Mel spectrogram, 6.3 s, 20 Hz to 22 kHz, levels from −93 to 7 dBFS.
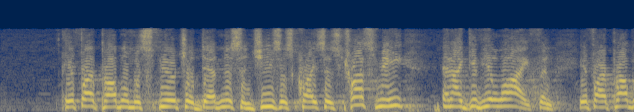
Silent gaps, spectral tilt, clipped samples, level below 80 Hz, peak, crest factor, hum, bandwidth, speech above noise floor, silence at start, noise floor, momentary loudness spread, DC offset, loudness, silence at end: none; -5 dB/octave; under 0.1%; -42 dBFS; -2 dBFS; 10 dB; none; 8 kHz; 34 dB; 0.6 s; -44 dBFS; 6 LU; under 0.1%; -11 LUFS; 0 s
